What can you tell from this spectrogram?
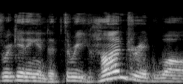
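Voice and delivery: spring the surprise, hitting "hundred" hard; excited reveal. Retold or imitated. Saleswoman reveals the real Walmart news, excited.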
